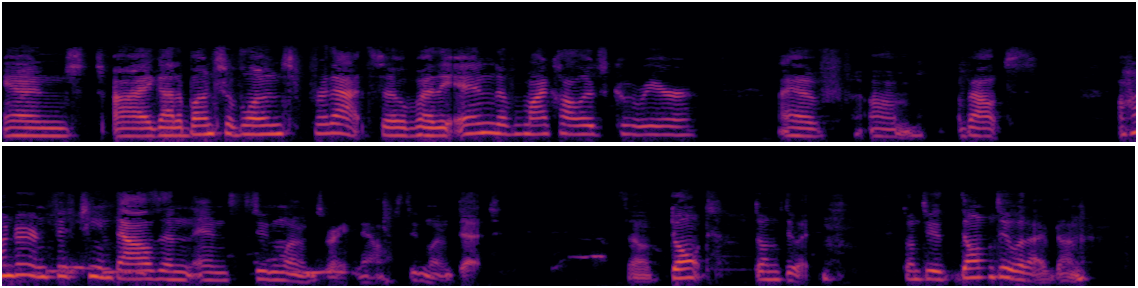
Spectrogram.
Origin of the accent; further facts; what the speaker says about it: Richmond, Virginia, United States; I'm from Richmond originally.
